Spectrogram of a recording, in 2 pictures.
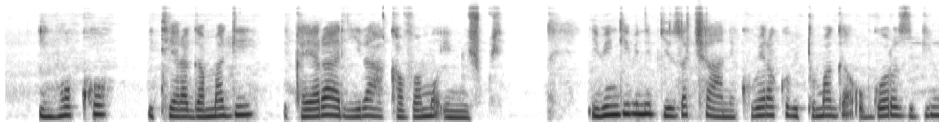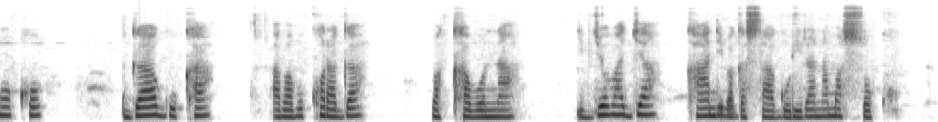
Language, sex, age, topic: Kinyarwanda, female, 18-24, agriculture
